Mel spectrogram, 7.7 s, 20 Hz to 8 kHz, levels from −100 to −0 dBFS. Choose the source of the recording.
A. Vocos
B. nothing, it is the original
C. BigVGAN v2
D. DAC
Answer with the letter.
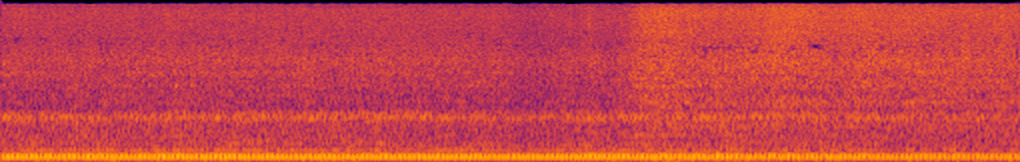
B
